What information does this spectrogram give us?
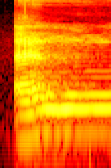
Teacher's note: حمزہ کو میم سے ملائیں گے بغیر غننے کے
